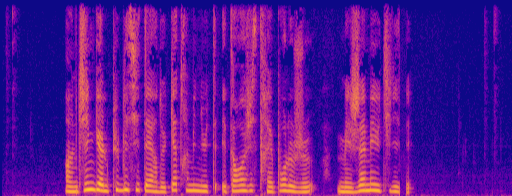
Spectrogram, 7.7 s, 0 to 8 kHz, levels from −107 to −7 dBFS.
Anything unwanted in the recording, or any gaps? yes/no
yes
